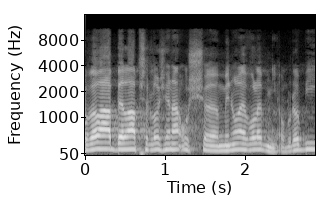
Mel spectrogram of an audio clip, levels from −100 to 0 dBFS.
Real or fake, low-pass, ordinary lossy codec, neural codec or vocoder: fake; 10.8 kHz; MP3, 64 kbps; codec, 24 kHz, 3.1 kbps, DualCodec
